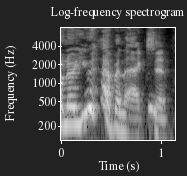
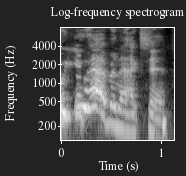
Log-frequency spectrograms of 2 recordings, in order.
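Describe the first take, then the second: First: "you" pushed higher, tossing the blame back; mock retort leaning on "you"; stress on YOU. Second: "have" lifted higher, firm and insistent; the locals insist, leaning on "have"; stress on HAVE. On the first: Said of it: "I go". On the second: Retold or imitated. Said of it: "They go".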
